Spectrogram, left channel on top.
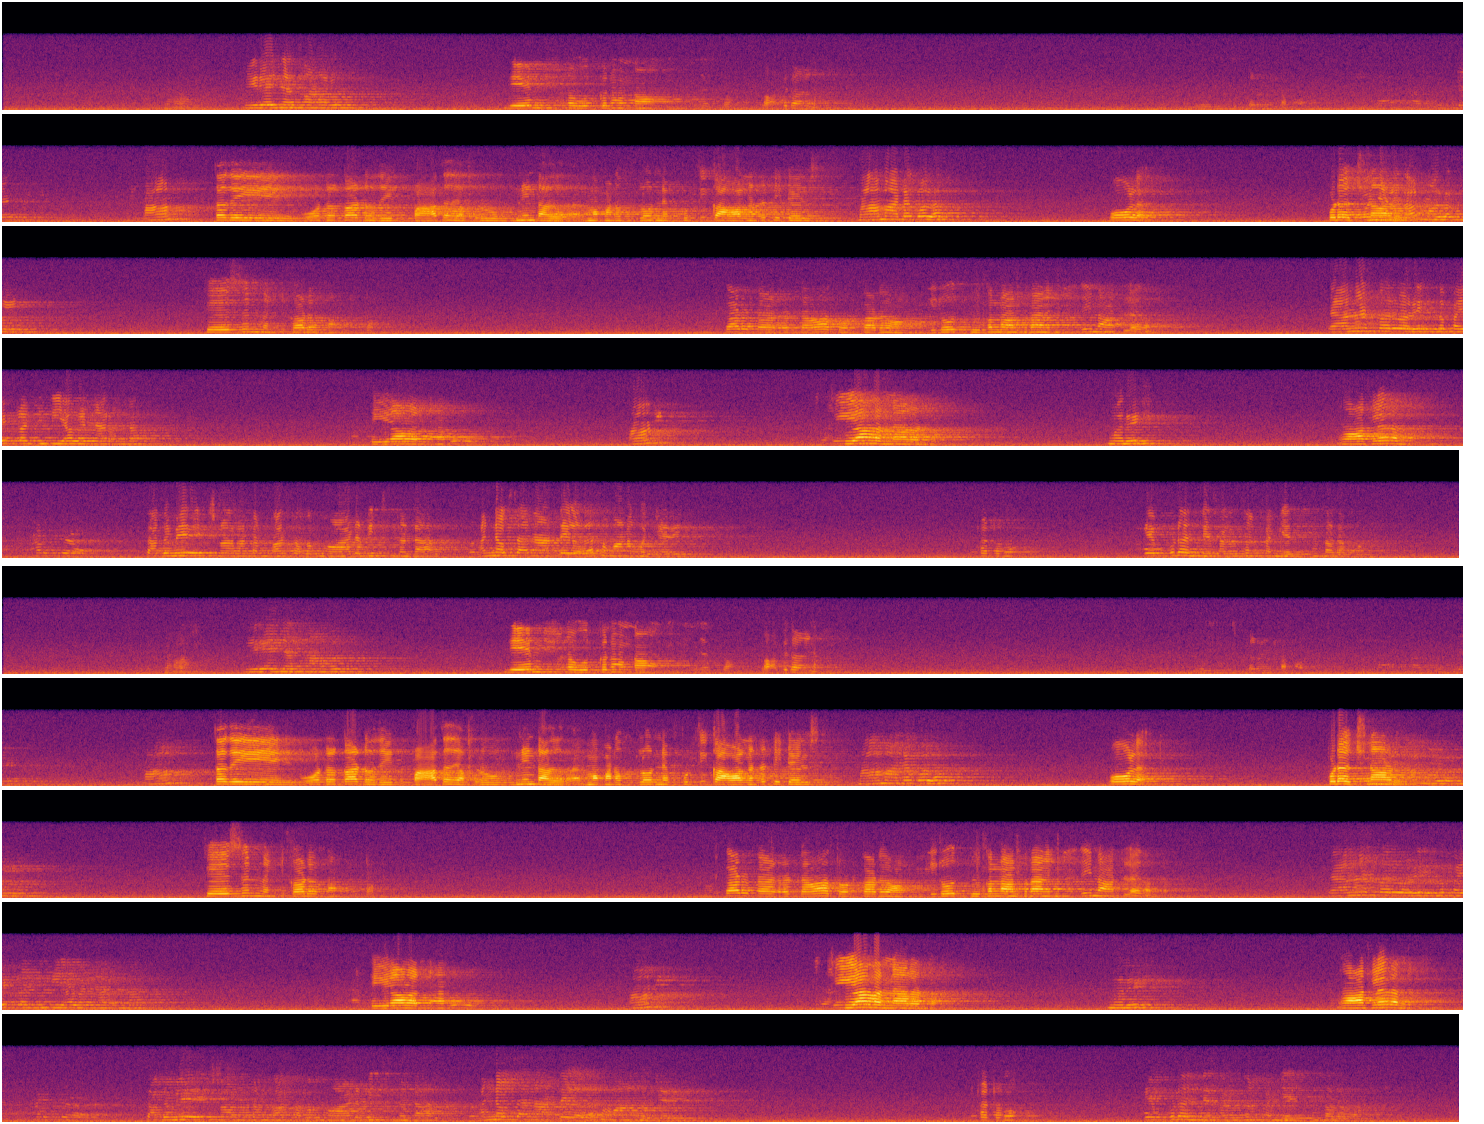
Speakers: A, on the right; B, on the left.
A: ఆ
B: మీరేం చేస్తాన్నారు
A: ఏం చేయల ఊరికనే ఉండం ఏం చేద్దాం కాఫీ తాగినాం <unintelligible>
B: కదు first place <unintelligible>
A: the voter card ది పాత అది అప్పుడు ఉన్నింటదు కదా అమ్మా మన ఊర్లో ఉన్న అప్పుడుది కావాలంటే డీటెయిల్స్
B: మా మాటకోలా
A: పోలే ఇప్పుడే వచ్చినాడు
B: ఫోన్ చేయలేదా మల్ల కి
A: చేస్తున్న ఇంటికాడ ఉన్నానుంట ఇంటికాడు ఉంటడంట తోటకాడు ఆ ఈ రోజు <unintelligible> అనేది నాటలేదంట
B: ఏనాటి పరువఆడ కింద పైపులన్నీ తీయాలన్నారంట
A: తీయాలన్నారు
B: ఆ
A: తీయాల అన్నారంట
B: మరి
A: నాటలేదంటలే
B: అడుస సగమే తెచ్చినారంట సగం ఆడర్ ఇచ్చిందంట అన్న ఒకసారి ఆడతే కదా సమాన కొచేవి
A: కు
B: ఎప్పుడుంటే సగం సంగ పని చేసుుకుంటదమ్మా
